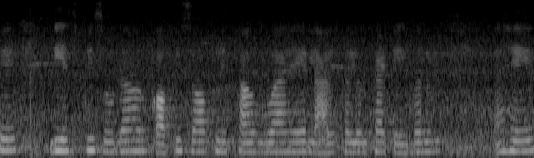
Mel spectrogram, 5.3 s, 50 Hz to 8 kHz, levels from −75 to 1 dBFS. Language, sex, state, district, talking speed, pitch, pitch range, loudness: Hindi, female, Bihar, Gopalganj, 145 wpm, 185 Hz, 180-200 Hz, -35 LUFS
